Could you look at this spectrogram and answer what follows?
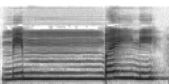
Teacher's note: یہاں پہ اقلاب ہو رہا ہے، اور اقلاب کیسے ہو رہا ہے اس کی پراپر ڈیفینیشن میں آپ کو بتا دیتی ہوں۔ یعنی نون ساکن کو میم سے بدل کر غنہ اور اخفا کے ساتھ پڑھنا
